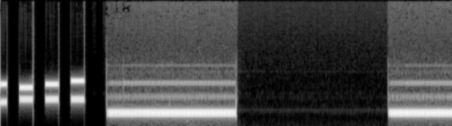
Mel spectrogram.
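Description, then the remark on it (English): Four quick keypad beeps are dialed to call someone late in the day, then a steady telephone tone hums for a couple of seconds, falls silent, and starts again, clear with no voices. “Let me put on some bedtime tea and call Rhonda.”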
